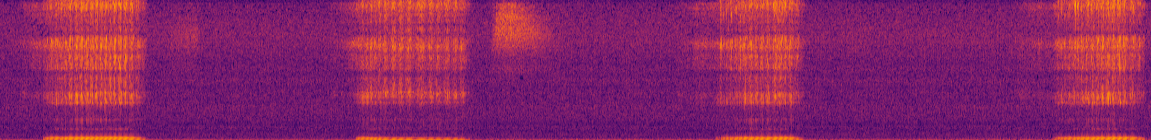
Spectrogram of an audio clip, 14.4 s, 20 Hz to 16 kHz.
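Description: Four loud, buzzing snores on the breath in, about 14 a minute, with quiet breathing out between; steady rhythmic snoring.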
